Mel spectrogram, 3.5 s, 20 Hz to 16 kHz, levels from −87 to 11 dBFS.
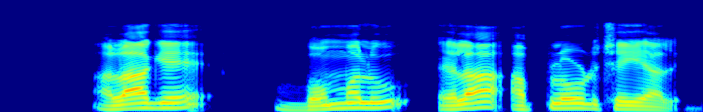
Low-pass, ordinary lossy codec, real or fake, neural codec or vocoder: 7.2 kHz; none; real; none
